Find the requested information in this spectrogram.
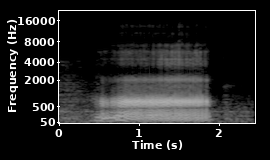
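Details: Dog with heavy snoring, possible sleep apnea raised: one loud, rattling snore about 1.4 seconds long with a fluttering buzz, suggesting soft tissue vibrating in the upper airway.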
